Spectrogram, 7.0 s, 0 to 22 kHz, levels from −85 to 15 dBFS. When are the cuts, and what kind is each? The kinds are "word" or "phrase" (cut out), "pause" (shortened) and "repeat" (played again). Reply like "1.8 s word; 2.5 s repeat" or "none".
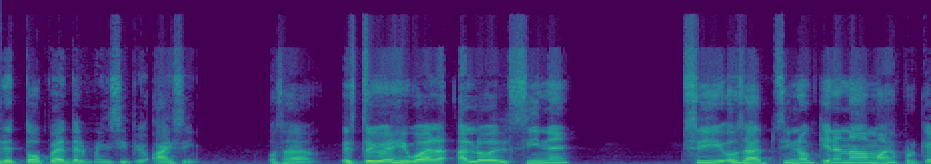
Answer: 2.5 s pause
